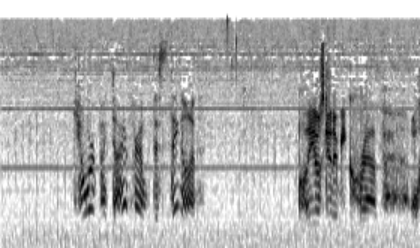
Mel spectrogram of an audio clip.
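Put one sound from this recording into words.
A young woman speaks quietly.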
